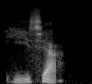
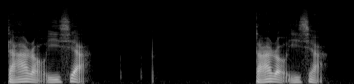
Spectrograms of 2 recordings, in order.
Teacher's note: when a first tone comes before a fourth tone, it often changes to a second tone. So this would be more like 一 下.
